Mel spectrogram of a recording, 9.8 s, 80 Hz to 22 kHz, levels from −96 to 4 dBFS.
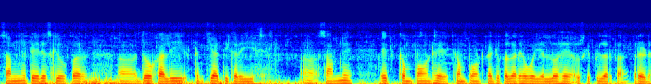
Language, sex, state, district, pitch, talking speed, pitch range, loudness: Hindi, female, Chhattisgarh, Sukma, 110 Hz, 180 wpm, 105-115 Hz, -17 LUFS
